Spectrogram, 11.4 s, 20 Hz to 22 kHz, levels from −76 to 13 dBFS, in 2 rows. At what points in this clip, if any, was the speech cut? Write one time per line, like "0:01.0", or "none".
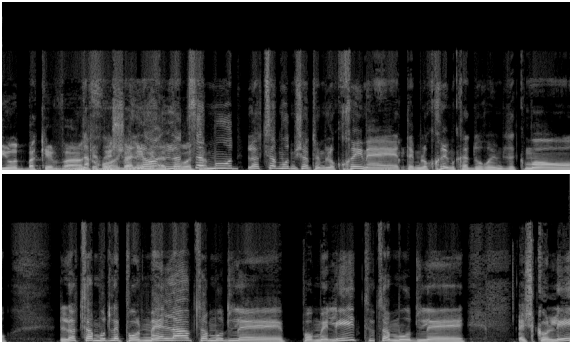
0:01.2
0:02.4
0:02.9
0:03.6
0:07.6
0:09.4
